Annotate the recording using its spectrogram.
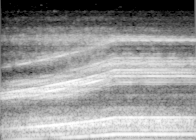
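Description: Electronic transition sound effect: a synthesized tone with several harmonics that glides upward in pitch for about a second and a half, then holds steady.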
